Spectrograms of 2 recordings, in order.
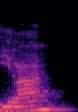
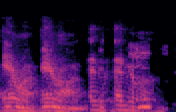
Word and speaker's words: Enron: Is it Elon? Am I saying it right? Enron.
